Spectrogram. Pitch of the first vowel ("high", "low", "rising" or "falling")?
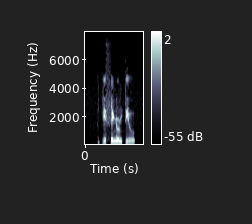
low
